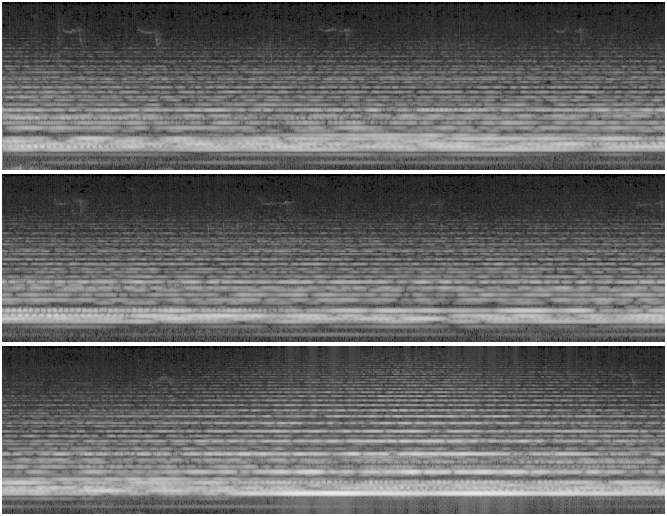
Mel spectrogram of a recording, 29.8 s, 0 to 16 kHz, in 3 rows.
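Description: Siren synth built from outdoor warning siren recordings (a Thunderbolt and a T-128/2T22 combination), layered into a steady chord of many held tones. It swells louder about 24 seconds in, then eases back near the end.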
